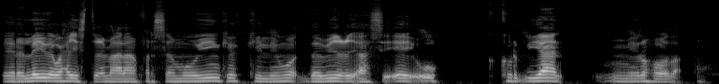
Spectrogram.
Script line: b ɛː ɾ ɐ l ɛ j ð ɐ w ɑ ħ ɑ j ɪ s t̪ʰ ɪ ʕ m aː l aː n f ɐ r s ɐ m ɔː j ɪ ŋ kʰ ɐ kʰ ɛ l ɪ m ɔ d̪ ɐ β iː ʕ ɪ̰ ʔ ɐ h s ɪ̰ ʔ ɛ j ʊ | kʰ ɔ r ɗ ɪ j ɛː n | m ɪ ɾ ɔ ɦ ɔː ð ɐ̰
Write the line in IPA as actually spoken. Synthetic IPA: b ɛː ɾ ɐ l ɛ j ð ɐ w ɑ ħ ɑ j ɪ s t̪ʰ ɪ ʕ m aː l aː n f ɐ r s ɐ m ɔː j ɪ ŋ kʰ ɐ kʰ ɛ l ɪ m ɔ d̪ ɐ β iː ʕ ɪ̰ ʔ ɐ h s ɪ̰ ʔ ɛ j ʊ | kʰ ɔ r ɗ ɪ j aː n | m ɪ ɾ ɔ ɦ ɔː ð ɐ̰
